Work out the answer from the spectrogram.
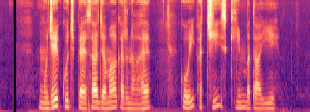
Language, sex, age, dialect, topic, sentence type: Hindi, male, 18-24, Garhwali, banking, question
